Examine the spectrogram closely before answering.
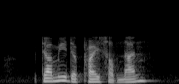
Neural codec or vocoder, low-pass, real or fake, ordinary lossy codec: none; 3.6 kHz; real; none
